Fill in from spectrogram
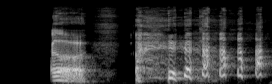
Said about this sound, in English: Sorry, I have to clear my throat.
